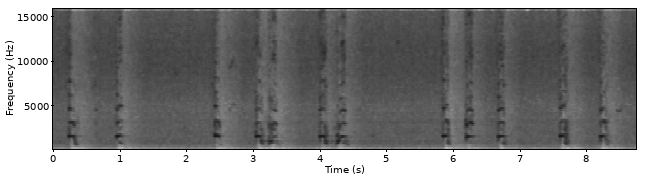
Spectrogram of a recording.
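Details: Two Smooth Fox Terriers, Oscar and Lucy, going crazy before a roaring Sonoma waterfall; repeated shrill yelps and yips, often doubled, burst out roughly every second against constant loud water noise.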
